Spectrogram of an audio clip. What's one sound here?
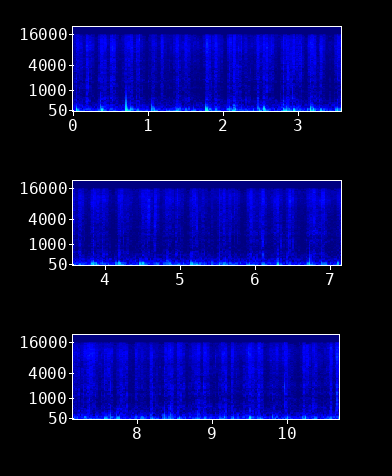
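Paper tissue crinkles and rustles close to a microphone.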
